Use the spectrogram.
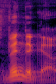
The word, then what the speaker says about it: Vingegaard: Like, Jonas Vingegaard, I mean, he's got two A's back-to-back in his name. Uh-huh. And it ends with a R-D, and it's Vindigo. That's how you say his name.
